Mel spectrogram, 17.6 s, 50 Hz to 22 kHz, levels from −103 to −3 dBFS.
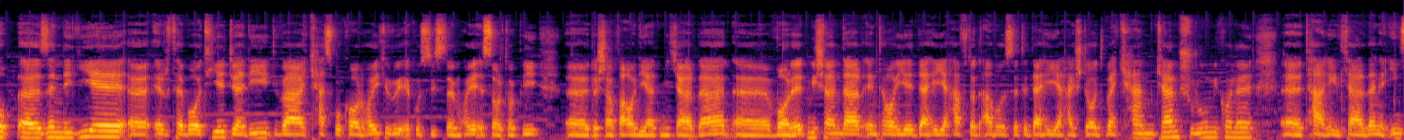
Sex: male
